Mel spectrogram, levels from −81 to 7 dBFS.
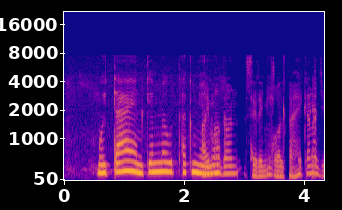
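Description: From 2.73 to 3.42 s the talker's voice sinks abruptly, falling by something like 40 dB at its deepest over roughly 0.7 s. This is speech suppressed in double talk. With both ends speaking at once, the echo canceller likely could not tell the near talker from the loudspeaker's returning sound, so it pulled the whole microphone signal down rather than risk passing echo.

Right after, from 3.46 to 3.63 s, a faint, delayed copy of the voice appears, about 0.42 s behind the original and roughly 15 dB quieter. It returns from 3.88 to 4.22 s, again 0.43 s late and weaker still, around 20 dB under the speech. This is echo leak. The far end was likely playing the call on a loudspeaker, and its canceller left part of what its microphone picked up, which travelled back down the line.

From 3.7 s to the end at 4.33 s the room sound itself collapses, dropping by about 40 dB over roughly 0.4 s in total. 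This is background gated by the echo canceller. While loudspeaker audio was active, the canceller clamped the microphone hard, muting the ambience along with any residual echo. The call microphone chain's band limit leaves nothing above 8 kHz.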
